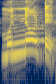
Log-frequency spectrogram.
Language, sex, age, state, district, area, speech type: Malayalam, female, 18-30, Kerala, Kannur, rural, read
